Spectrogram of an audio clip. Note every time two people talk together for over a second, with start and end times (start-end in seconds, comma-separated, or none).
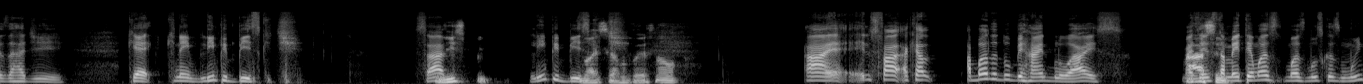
none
